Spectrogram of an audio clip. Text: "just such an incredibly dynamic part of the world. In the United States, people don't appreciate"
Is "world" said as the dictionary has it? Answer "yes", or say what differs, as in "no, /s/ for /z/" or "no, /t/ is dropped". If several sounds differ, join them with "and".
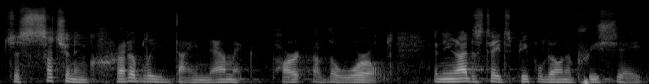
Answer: yes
